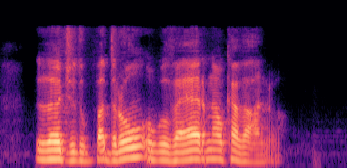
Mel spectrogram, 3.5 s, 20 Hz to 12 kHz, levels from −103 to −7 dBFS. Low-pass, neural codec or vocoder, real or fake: 7.2 kHz; codec, 16 kHz, 1.1 kbps, Voila-Tokenizer; fake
